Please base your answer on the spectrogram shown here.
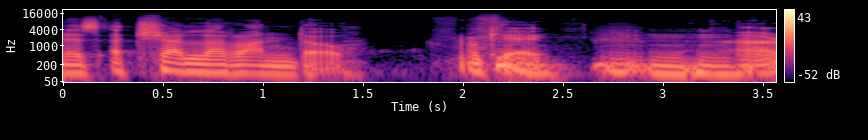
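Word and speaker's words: Accelerando: Uh like a 100% uh and as some of my readers like to remind me, the more proper pronunciation is Acchelarando.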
